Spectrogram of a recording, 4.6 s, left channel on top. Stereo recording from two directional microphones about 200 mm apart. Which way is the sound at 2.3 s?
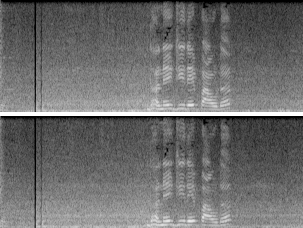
35° left (ahead or behind).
